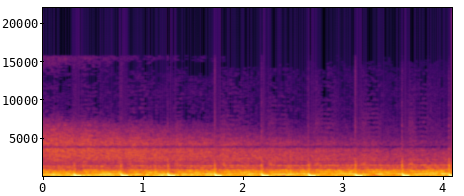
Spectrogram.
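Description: Electro progressive house track in a stripped-down passage: a steady kick drum, about two beats a second, under a held low synth note, with the treble filtered down.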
